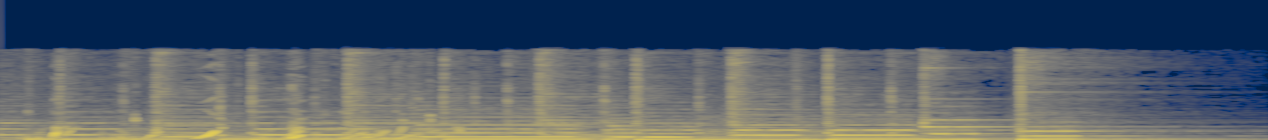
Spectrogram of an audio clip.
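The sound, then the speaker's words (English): A quick flurry of bubbly, rising plops and pops, like bubbles bursting, mixed with bright tinkling chime notes over a steady musical backdrop; no one speaks. “Bubbles are on the fish.”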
